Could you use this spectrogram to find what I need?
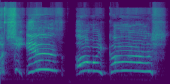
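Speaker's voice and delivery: high, loud, crying out in delight; gasp of joyful surprise. Real, not acted. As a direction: gasp and shout for joy at the news. Hears friend's pregnancy news.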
